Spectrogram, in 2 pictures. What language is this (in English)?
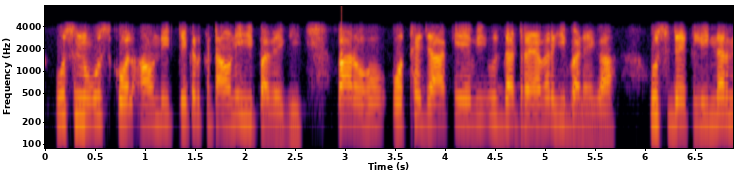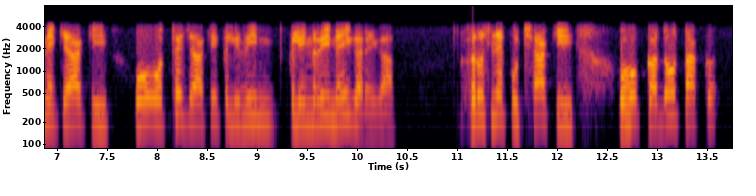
Punjabi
